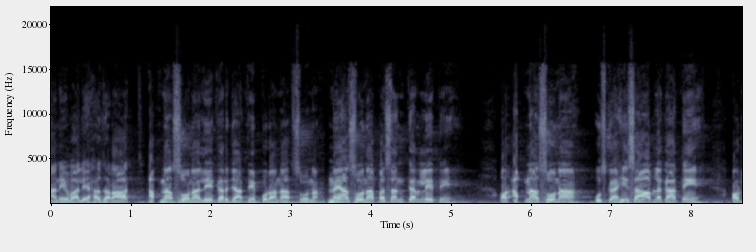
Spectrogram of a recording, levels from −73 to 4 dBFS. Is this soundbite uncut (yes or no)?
no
